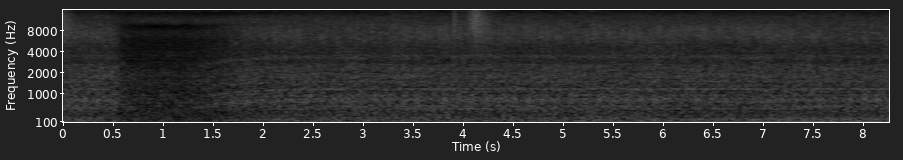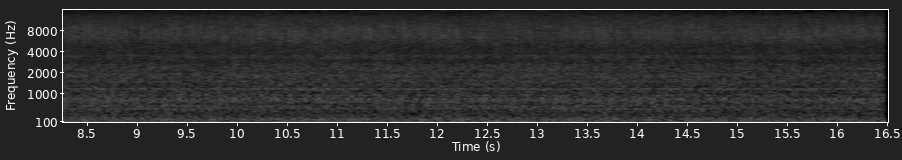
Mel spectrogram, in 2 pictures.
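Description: A diesel truck engine idles with a low rumble.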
